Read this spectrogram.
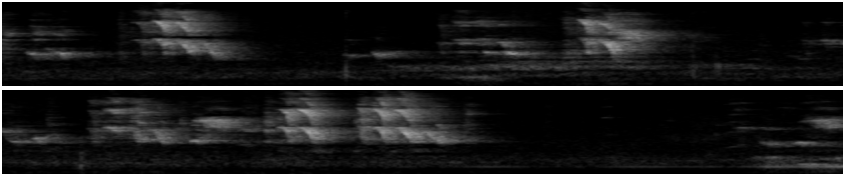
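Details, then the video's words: Cockatiel singing, used to encourage cockatiels to mate and breed. Chattering sequences of short whistled chirps and warbles come in clusters with brief silent gaps, and a faint low rustle appears near the end. "صوت لتحفيز طيور الكوكتيل على التزاوج والإنتاج"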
